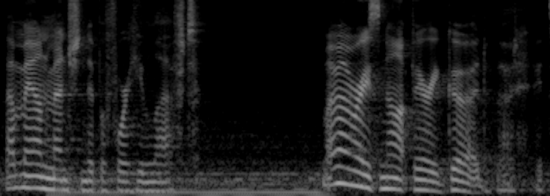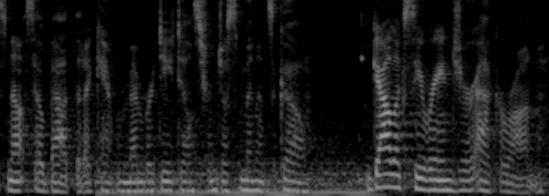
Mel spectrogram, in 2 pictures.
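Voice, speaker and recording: A woman playing an enigmatic, composed wandering ranger in a video game, speaking in a measured, formal, deadpan way. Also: low voice, in a large hall, music in the background. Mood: detached, gentle.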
